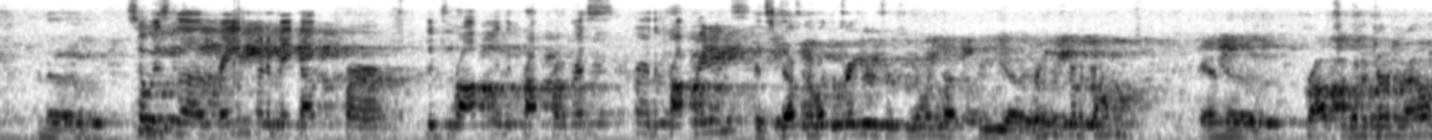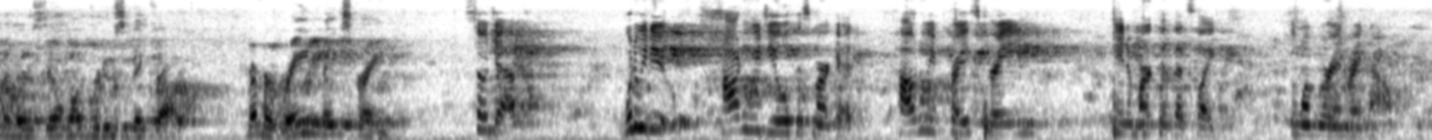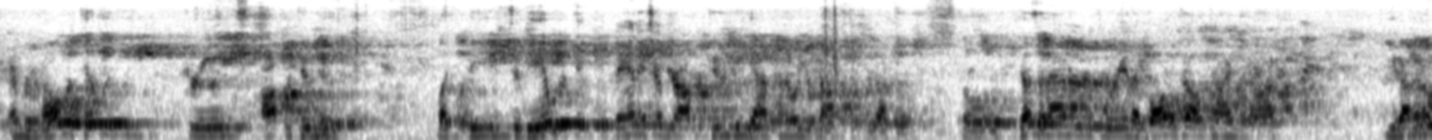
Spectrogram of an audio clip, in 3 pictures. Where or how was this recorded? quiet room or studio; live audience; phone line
live audience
